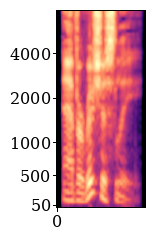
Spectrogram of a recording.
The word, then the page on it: avariciously: British English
